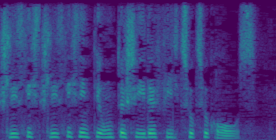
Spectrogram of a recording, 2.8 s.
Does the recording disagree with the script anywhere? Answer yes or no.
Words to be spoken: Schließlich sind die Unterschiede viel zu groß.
yes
